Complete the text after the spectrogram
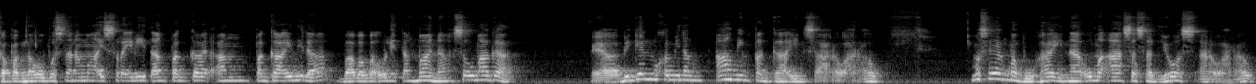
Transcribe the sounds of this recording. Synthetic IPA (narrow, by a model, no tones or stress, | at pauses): kɐpaɡ̚nɐʔoːbʊsnɐnɐŋmɐŋaʔɪsɾɐʔɛliːt̪ɐʔːŋpɐɡaʔɐŋpɐɡ̚kaːʔɪnːɪlabaːbabaʔʊlɛt̪ɐŋmaːnɐsɐʔʊmaːɡɐ | kɐ̰jabɪɡjɐnmo̞kɐminɐŋʔaːmɪŋpɐɡ̚kaːʔɪnsɐʔa̰ːɾɐ̰wʔa̰ːɾɐw | mɐsɐjaŋmɐbuːɦɐjnɐʔʊmaʔaːsɐsɐd̪jo̞sʔaːɾɐ̰wʔa̰ːɾɐw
